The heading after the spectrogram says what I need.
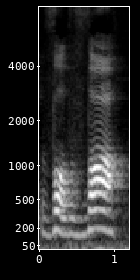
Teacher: temos o som de ó ele aberto né como em vovó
